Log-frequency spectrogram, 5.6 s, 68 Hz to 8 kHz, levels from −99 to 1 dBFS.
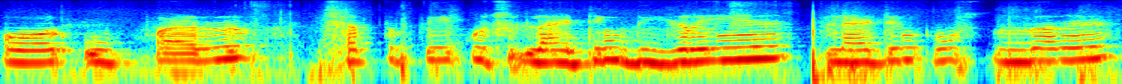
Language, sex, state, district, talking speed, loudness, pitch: Hindi, female, Punjab, Kapurthala, 140 wpm, -14 LUFS, 235 Hz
